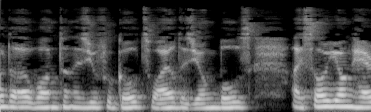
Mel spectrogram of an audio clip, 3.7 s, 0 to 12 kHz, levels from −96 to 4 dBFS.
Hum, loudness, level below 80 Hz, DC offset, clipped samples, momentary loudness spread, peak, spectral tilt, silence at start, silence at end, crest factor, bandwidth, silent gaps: none; -19 LUFS; -60 dBFS; under 0.1%; under 0.1%; 10 LU; -4 dBFS; -8 dB/octave; 0 s; 0 s; 14 dB; 9.2 kHz; none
